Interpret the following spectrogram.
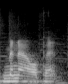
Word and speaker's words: Manalapan: pin at the end in the spelling it's manalapan and the way they got that name was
